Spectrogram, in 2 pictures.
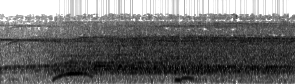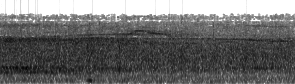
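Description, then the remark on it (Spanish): A large audience applauds loudly and steadily for several seconds, a dense wash of clapping with a few scattered whistles and shouts rising above it. The applause is for the event's emerald- and higher-ranked members. “Pero agradecerles a todos ustedes y me gustaría un fuerte aplauso para ellos.”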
